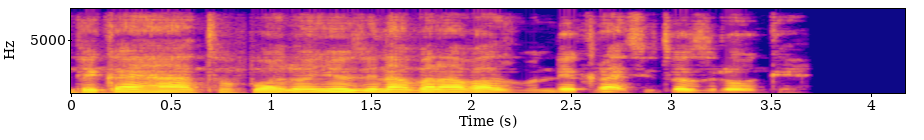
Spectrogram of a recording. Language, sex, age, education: Igbo, male, 15-29, tertiary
